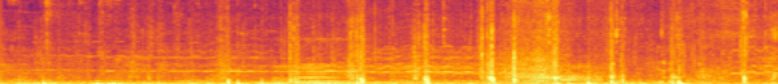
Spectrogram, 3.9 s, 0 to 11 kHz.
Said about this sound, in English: 5 men on horseback rode up and bore down on him. He dropped the revolver as he fell to the ground, cradling his shattered knee as the thundering horses and their riders circled around him.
